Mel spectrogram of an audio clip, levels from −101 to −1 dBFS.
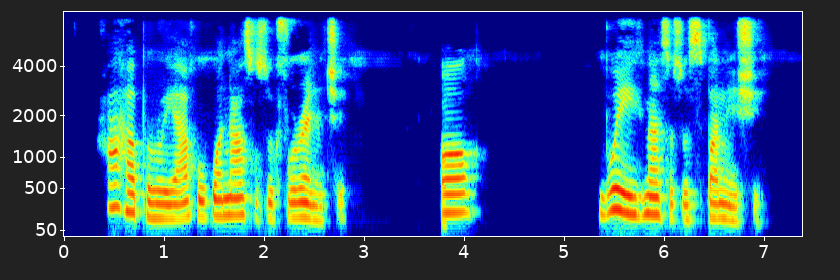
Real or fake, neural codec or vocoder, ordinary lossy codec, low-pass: fake; codec, 16 kHz, 2 kbps, X-Codec, WavLM features, trained on Multilingual LibriSpeech; none; 7.2 kHz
